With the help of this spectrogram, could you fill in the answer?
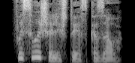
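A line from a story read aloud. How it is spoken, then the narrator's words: Soft. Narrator (Russian): мягко произнесла Элизабет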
